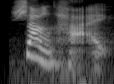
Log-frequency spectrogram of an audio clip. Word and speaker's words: Shanghai: a word in pinyon the pronunciation for the famous city shanghai is shanghai the first syllable here is made of an initial and a final and a fourth falling tone the second syllable is made of an initial and a final i and a third falling then rising tone hi shanghai well done let's wrap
